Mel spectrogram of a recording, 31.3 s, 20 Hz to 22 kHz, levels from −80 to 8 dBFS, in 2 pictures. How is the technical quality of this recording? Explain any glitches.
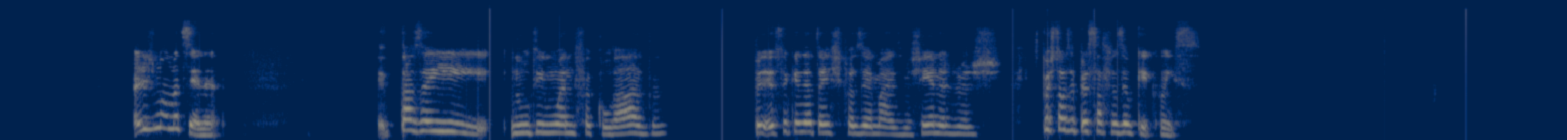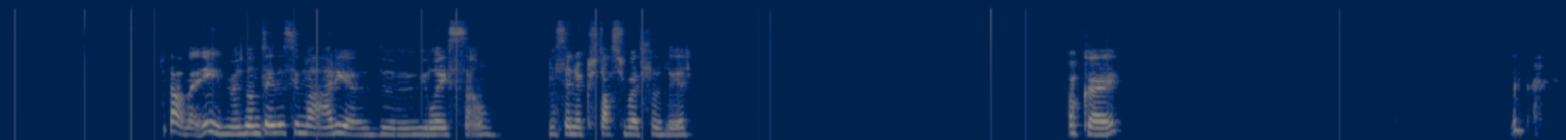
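The recording has a clear clocking problem. From 0.14 to 31.28 s there are word clock ticks, sharp clicks about ten times a second, a few hundred in all. The receiver isn't locked to the sender and drifts a couple of hundred ppm, so a sample slips at each step.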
